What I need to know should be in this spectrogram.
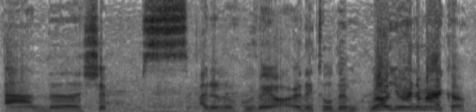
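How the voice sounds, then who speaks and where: Over a noisy background, a café co-founder from Ghana, a middle-aged woman, works through an interviewer's questions with plenty of fillers and thoughtful hesitation. Her voice sits low and moves at a moderate pace.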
